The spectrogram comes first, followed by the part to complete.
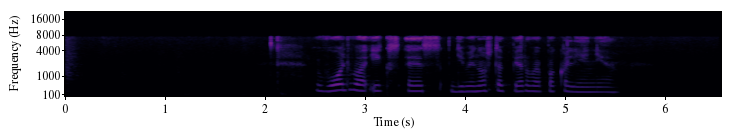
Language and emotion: Russian, neutral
